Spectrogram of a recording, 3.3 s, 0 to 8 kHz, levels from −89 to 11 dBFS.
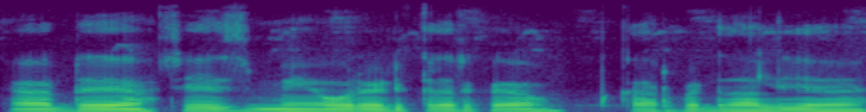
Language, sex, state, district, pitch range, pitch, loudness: Hindi, male, Maharashtra, Solapur, 130-135 Hz, 130 Hz, -16 LUFS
